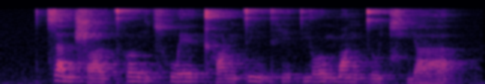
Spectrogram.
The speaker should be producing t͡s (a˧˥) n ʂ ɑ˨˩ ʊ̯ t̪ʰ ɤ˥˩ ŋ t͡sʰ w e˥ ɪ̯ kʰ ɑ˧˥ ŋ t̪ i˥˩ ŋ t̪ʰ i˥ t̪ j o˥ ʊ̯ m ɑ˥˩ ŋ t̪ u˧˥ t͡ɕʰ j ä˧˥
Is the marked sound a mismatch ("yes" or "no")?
yes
